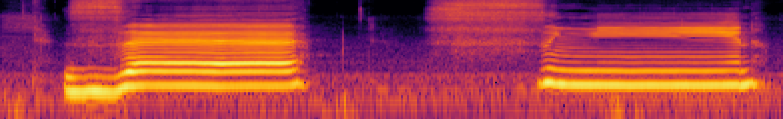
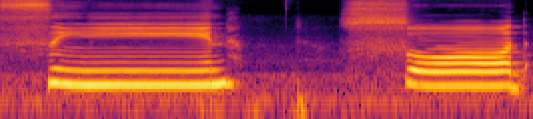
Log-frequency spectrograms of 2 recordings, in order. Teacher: नहीं हम जबान की नोक को वगैरह कुछ हरकत नहीं करेंगे जबान की नोक नीचे से ही नीचे के दांतों के कॉर्नर्स को लगेंगी और हमारे जो दांत होंगे ना इस तरह से होंगे हमारे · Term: हुरूफ सफीरा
